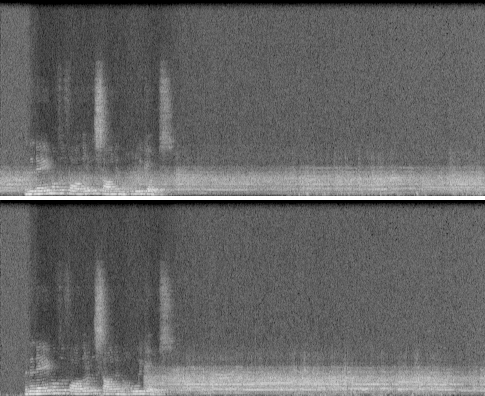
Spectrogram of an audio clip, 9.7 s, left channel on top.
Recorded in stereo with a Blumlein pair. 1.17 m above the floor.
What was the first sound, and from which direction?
A woman speaking, 20° left.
